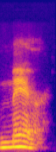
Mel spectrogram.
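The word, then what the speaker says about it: Mhaire: there's there's a there's a first name for for a female in irish that is m h a i r e which we would probably say mer or something like that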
